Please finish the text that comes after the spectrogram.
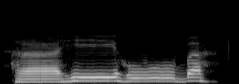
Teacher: Sehingga kita saat mengucapkan huruf H, baik ketika diucapkan dengan sukun, ih, gitu kan, maupun diucapkan dengan berharokat ha, hi, hu, itu sama sekali tidak ada penahanan suara atau tidak ada suara yang tertahan, dikarenakan H ini ya secara sifat tertahan dan tidaknya suara, dia memiliki sifat rokhawah, yakni mengalirnya suara.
